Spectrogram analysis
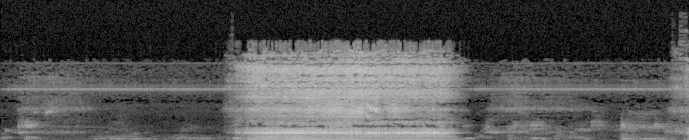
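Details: A snoring duck described as sounding like a grizzly bear: one long, loud, deep growling snore lasting about two seconds between quieter breaths.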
